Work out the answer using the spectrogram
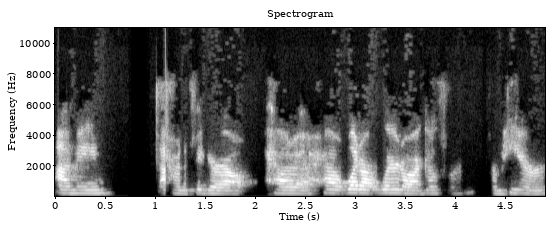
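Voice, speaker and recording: A woman with a Southern Appalachian accent, fairly high in pitch, at a moderate pace, with big swings in loudness. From US South, Blue Ridge Mountains. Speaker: near-death experience survivor. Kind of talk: interview testimony.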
